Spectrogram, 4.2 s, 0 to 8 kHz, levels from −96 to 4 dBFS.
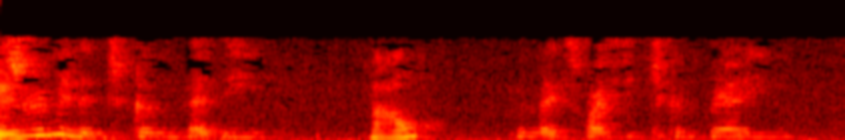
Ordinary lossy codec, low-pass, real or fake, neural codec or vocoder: MP3, 24 kbps; 7.2 kHz; real; none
